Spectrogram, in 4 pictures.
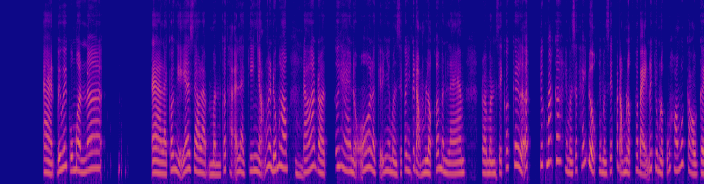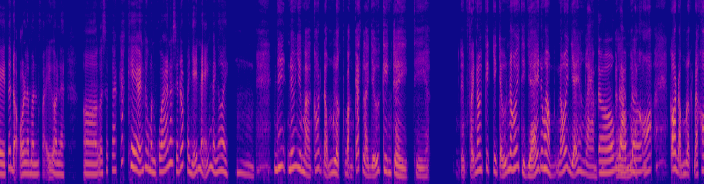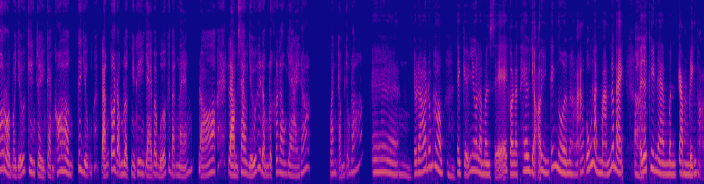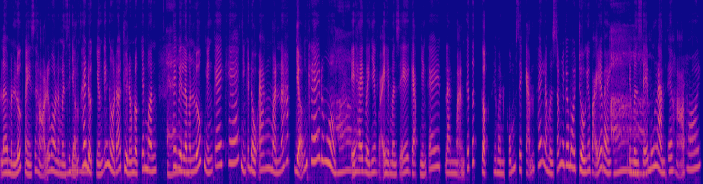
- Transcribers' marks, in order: other background noise; tapping; dog barking
- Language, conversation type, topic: Vietnamese, podcast, Bạn giữ thói quen ăn uống lành mạnh bằng cách nào?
